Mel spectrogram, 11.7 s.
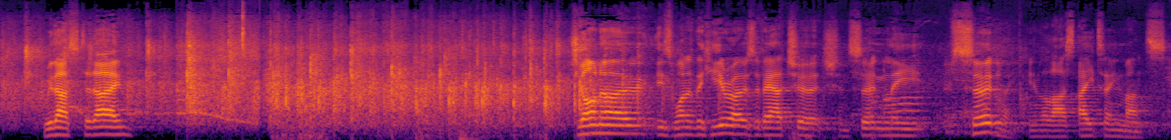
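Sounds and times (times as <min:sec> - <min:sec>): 
church congregation applause welcoming a speaker: 0:00.0 - 0:07.0
speech: 0:00.4 - 0:01.4, 0:05.8 - 0:11.7.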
